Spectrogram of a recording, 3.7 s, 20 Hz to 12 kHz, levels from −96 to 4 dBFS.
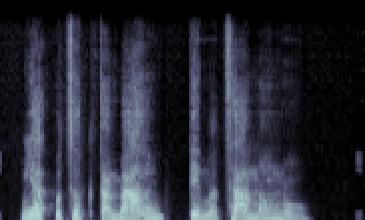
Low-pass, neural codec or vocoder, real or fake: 10.8 kHz; codec, 24 kHz, 0.9 kbps, WavTokenizer, medium music audio release; fake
